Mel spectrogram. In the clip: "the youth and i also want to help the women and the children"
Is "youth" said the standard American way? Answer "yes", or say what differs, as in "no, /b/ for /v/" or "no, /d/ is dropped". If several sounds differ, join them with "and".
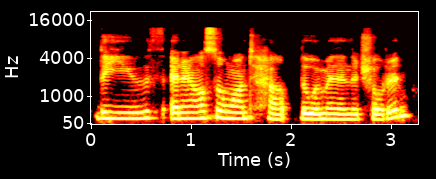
yes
